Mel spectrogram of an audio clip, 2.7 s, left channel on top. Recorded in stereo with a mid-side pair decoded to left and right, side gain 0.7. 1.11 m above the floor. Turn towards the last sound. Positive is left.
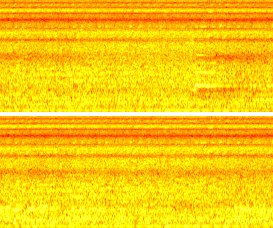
turn(degrees=-5)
